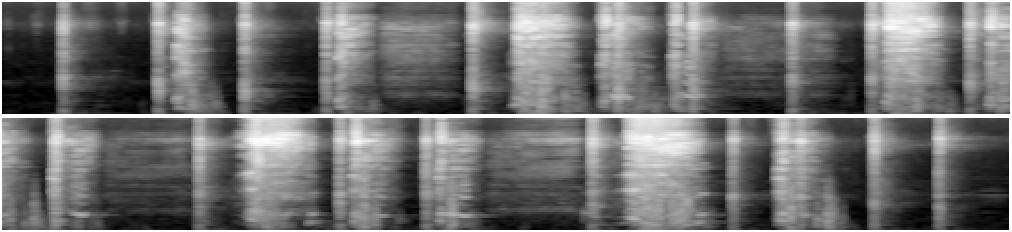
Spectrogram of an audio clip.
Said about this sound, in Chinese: 来，跟我做一个动作，用左手空心掌拍打你的右胸。乳头的上部，大约在肩窝向下一点，可以一边拍打一边主动的咳嗽。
